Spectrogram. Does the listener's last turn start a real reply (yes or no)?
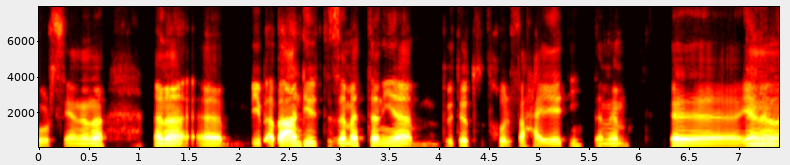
no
